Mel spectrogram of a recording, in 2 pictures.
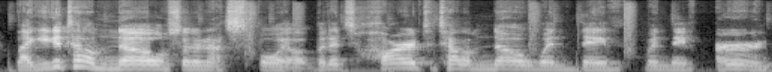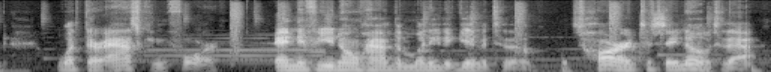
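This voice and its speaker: Man, late 30s, streamer host: candid, rambling chat, voice pitched a bit high, soft music under him. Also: normal speed. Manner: rambling, candid, many restarts, reads chat aloud. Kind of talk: casual live-stream chat.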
